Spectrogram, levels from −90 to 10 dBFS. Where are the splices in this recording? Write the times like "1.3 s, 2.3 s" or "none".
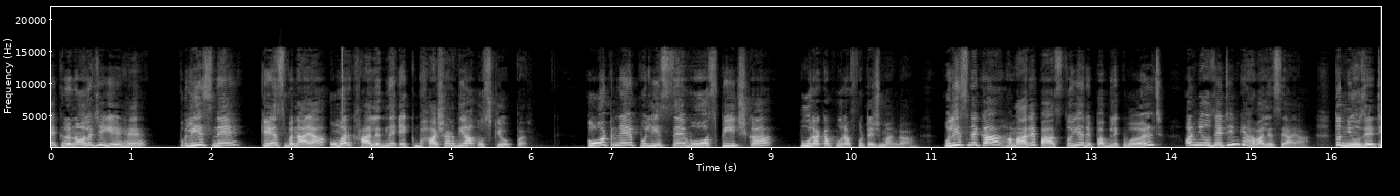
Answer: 1.7 s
